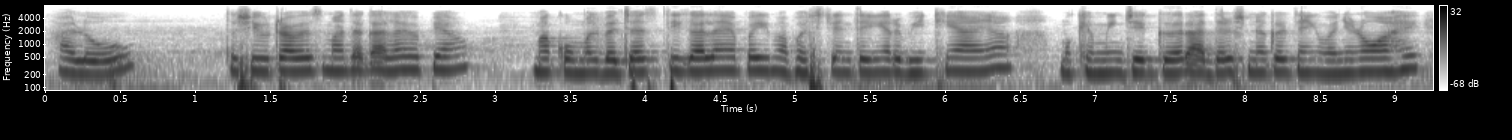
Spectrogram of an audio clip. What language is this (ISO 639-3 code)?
snd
